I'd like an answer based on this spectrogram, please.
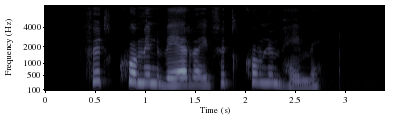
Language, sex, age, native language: Icelandic, female, 50-59, Icelandic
